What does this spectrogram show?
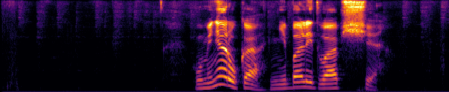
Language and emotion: Russian, neutral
